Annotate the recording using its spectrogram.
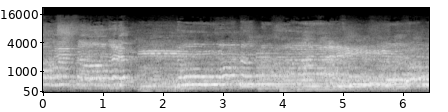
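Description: Two women singing a pop medley built on the same four chords, accompanied by an electric keyboard, performed live.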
